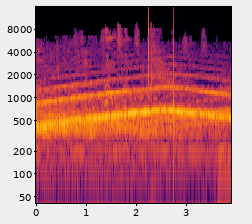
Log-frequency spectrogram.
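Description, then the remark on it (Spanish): A rocket warning air-raid siren in Haifa, sounding because of approaching rockets, wails continuously, a loud, sustained tone that slowly climbs in pitch with no break, with no voices over it. “Las alarmas por la proximidad de los cohetes han sonado con cierta frecuencia y la vida allí se hace cada vez más complicada.”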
